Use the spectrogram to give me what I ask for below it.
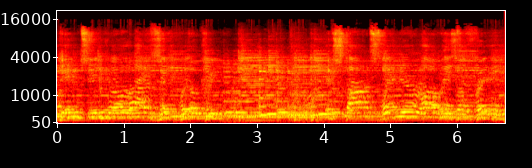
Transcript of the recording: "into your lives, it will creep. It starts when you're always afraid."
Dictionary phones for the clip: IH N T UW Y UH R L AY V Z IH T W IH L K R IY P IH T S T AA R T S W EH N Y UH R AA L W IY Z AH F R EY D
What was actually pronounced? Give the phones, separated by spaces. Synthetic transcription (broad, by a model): IH N T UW Y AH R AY Z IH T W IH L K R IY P IH T S T AA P S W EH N Y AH R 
